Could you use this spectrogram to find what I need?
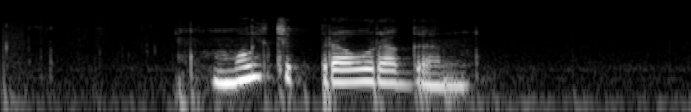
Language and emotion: Russian, neutral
